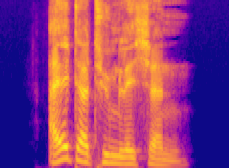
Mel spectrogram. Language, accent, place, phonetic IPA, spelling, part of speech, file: German, Germany, Berlin, [ˈaltɐˌtyːmlɪçn̩], altertümlichen, adjective, De-altertümlichen.ogg
- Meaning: inflection of altertümlich: 1. strong genitive masculine/neuter singular 2. weak/mixed genitive/dative all-gender singular 3. strong/weak/mixed accusative masculine singular 4. strong dative plural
